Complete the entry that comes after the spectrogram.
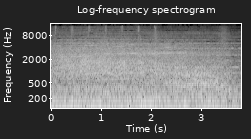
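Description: Airliner jet engines roar steadily and loudly at high thrust as the plane accelerates down the runway on its takeoff roll, a dense continuous rumble with hiss.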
